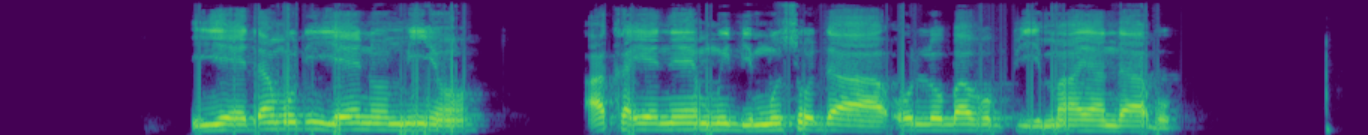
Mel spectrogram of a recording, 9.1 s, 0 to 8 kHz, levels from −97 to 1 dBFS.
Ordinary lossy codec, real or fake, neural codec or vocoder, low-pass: AAC, 48 kbps; real; none; 7.2 kHz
